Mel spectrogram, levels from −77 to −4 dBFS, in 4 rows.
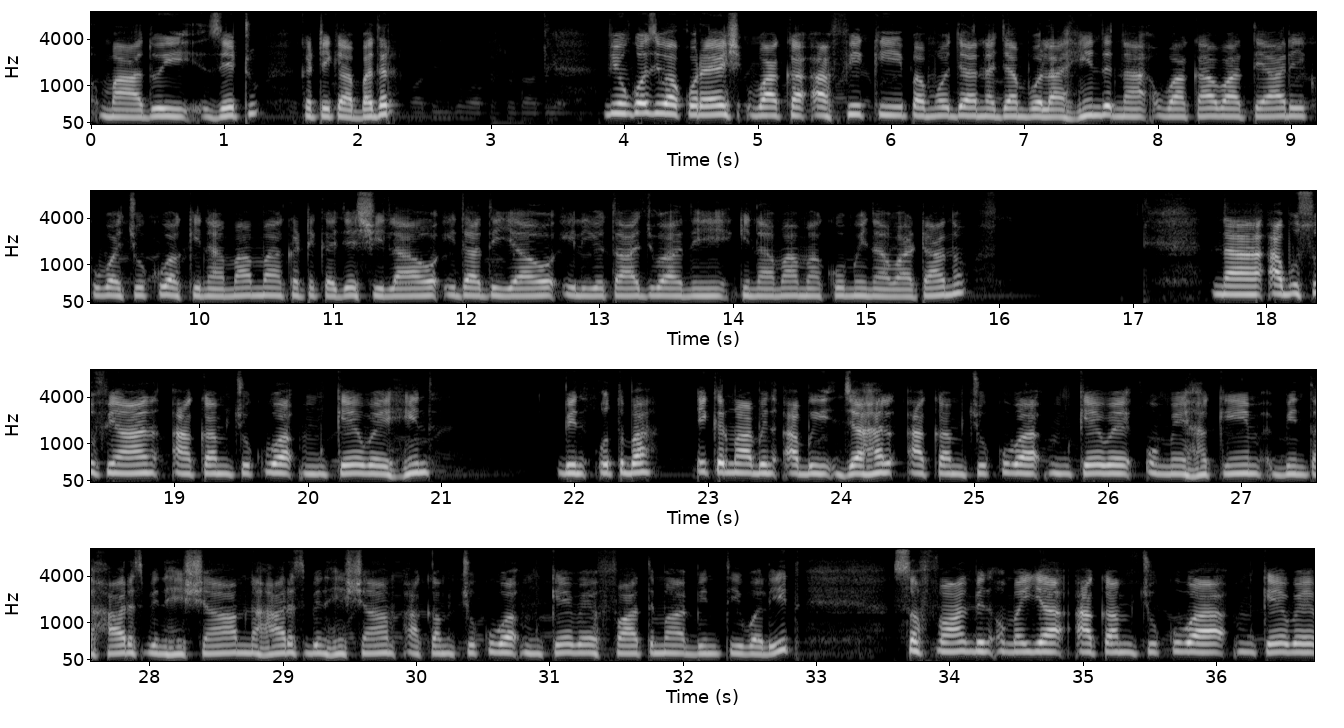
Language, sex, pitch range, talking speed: Swahili, male, 155-180 Hz, 110 wpm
